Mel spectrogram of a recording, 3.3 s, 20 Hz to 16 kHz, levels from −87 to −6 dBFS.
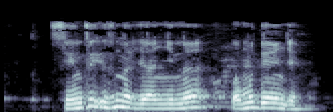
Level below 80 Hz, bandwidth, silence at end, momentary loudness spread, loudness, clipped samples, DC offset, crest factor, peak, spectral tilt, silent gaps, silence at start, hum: -50 dBFS; 8 kHz; 0.2 s; 7 LU; -15 LUFS; under 0.1%; under 0.1%; 14 dB; -2 dBFS; -6 dB/octave; none; 0.3 s; none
